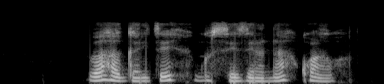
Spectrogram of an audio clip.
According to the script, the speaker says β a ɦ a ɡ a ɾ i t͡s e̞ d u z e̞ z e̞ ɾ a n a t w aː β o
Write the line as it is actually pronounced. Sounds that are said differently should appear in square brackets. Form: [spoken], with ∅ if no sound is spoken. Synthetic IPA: β a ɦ a ɡ a ɾ i t͡s e̞ [ɡ] u [s] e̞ z e̞ ɾ a n a [k] w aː β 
